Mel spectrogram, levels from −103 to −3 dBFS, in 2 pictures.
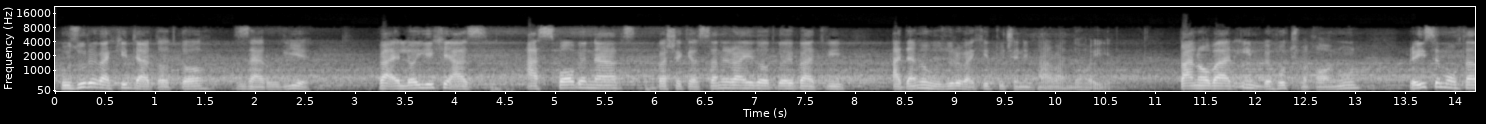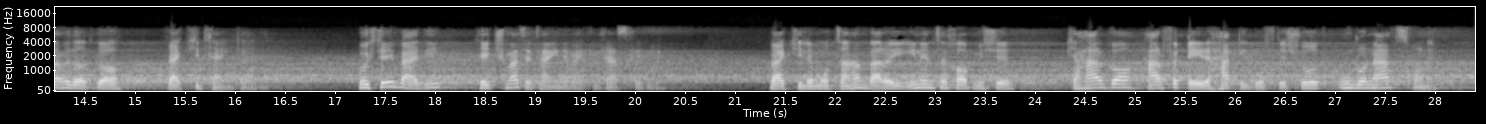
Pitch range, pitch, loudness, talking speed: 125-155 Hz, 140 Hz, -19 LUFS, 120 wpm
